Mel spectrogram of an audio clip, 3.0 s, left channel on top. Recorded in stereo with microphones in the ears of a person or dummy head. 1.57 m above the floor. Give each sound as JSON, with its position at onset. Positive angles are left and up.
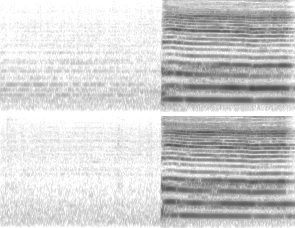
{"t": 1.6, "sound": "a scream", "side_deg": -70, "distance_m": 1.1}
